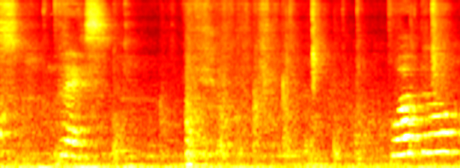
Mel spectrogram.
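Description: A young girl's voice calling out a few short words, with a few soft knocks and shuffling steps on a concrete floor in between.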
